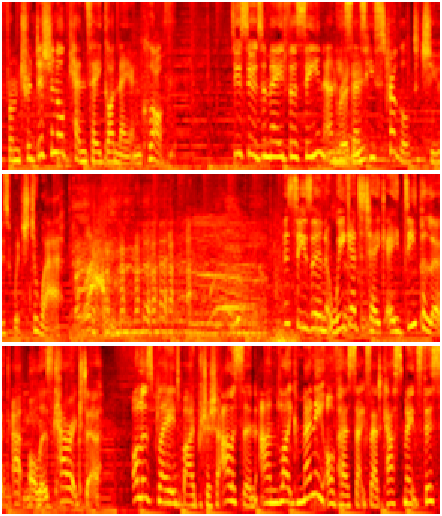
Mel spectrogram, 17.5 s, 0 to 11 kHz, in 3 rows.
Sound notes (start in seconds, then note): 6.7 laughing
